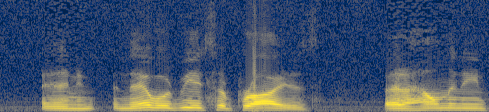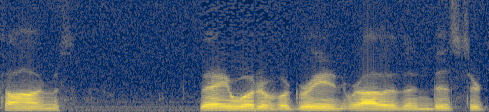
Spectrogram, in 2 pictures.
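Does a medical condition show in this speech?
Yes: brain injury; caused by car accident; slurred speech, partly unintelligible.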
